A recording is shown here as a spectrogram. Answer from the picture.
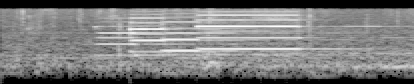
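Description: Pipe organ playing a short phrase of three or four sustained chords that step upward in pitch, the last held for about a second before it stops, typical of an organ intonation giving the pitch for a chant.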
